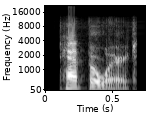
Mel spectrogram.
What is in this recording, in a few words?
"pepperwort", American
